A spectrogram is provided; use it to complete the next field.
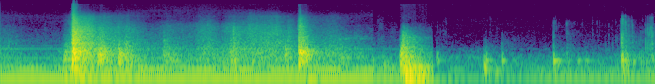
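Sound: footsteps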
